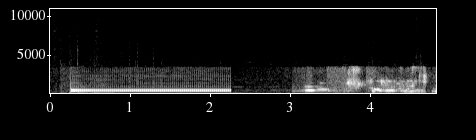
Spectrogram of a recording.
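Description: A loud, steady telephone dial tone hums for about two seconds as a phone call is placed, then cuts off abruptly; after a short pause, a muffled voice and line noise follow.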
